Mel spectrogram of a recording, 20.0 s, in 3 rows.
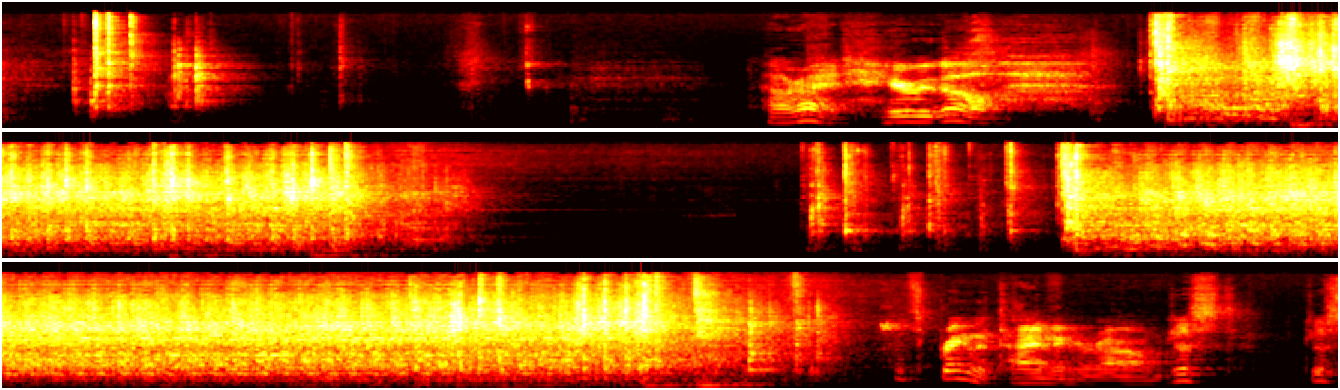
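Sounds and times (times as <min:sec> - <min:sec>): engine cranking and sputtering: 0:05.8 - 0:08.9, 0:12.0 - 0:17.6.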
